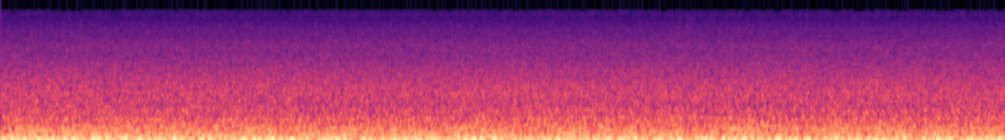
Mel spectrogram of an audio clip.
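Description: Electric fan running steadily: an even airy whoosh over a low, steady motor hum.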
